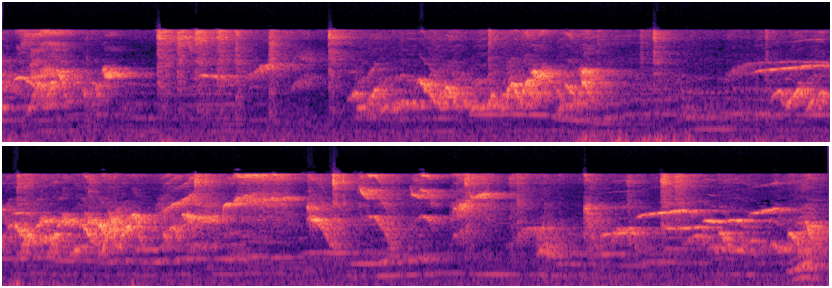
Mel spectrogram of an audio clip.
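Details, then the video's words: Murai batu, the white-rumped shama, one with cataract and one once 'cabul', making the ngetrek: rough, clipped, chattering notes in quick irregular bursts with a few thin whistles, and faint background noise. "ngetrek murai batu katarak dan murai batu bekas cabul"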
